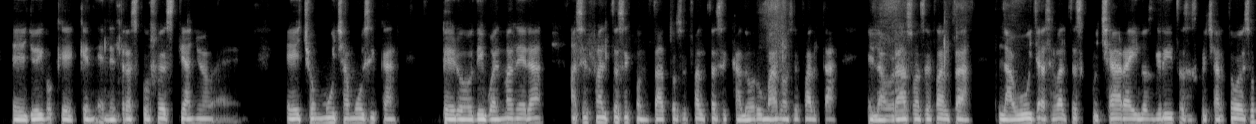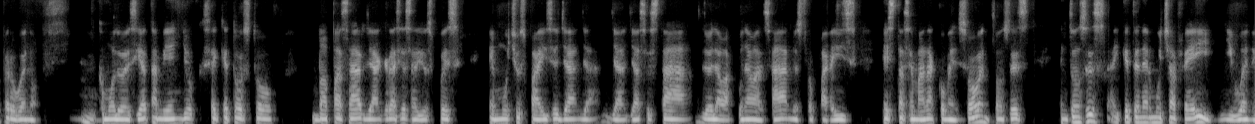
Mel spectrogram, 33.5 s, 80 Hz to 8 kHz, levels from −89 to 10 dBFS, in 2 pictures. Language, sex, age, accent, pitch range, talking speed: Spanish, male, 40-59, Colombian, 100-135 Hz, 170 wpm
